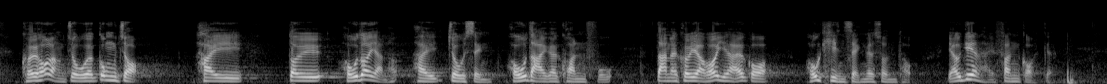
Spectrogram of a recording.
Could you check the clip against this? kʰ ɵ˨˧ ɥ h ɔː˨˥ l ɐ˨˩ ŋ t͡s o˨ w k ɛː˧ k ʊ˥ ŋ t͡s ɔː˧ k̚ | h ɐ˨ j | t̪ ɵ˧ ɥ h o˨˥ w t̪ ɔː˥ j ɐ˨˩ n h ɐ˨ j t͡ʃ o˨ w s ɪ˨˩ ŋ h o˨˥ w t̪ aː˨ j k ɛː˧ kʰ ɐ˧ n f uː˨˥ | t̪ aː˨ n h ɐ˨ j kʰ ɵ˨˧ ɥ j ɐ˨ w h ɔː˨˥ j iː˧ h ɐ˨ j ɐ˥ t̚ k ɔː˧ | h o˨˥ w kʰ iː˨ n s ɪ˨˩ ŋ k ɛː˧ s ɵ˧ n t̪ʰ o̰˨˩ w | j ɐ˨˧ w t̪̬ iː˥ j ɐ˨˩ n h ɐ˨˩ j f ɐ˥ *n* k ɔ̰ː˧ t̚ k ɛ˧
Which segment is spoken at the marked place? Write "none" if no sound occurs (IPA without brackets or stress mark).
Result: n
